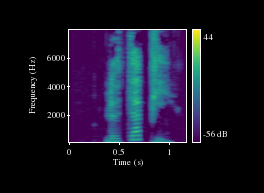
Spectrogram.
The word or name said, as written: tapis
